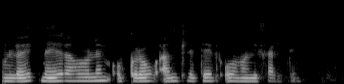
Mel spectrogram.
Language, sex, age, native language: Icelandic, female, 50-59, Icelandic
